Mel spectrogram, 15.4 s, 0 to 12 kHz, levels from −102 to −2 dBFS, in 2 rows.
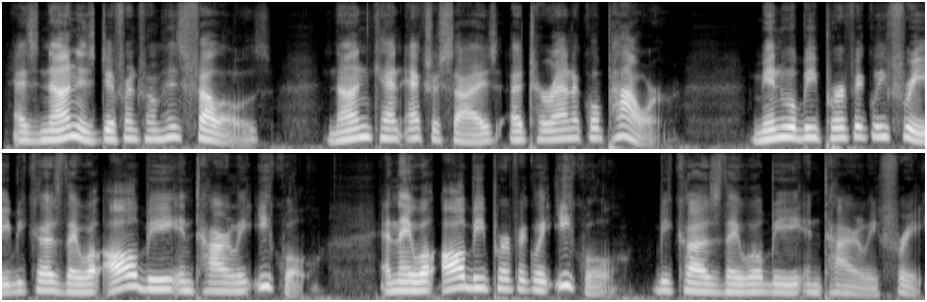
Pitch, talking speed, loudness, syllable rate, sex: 160 Hz, 150 wpm, -19 LUFS, 4.7 syllables/s, male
